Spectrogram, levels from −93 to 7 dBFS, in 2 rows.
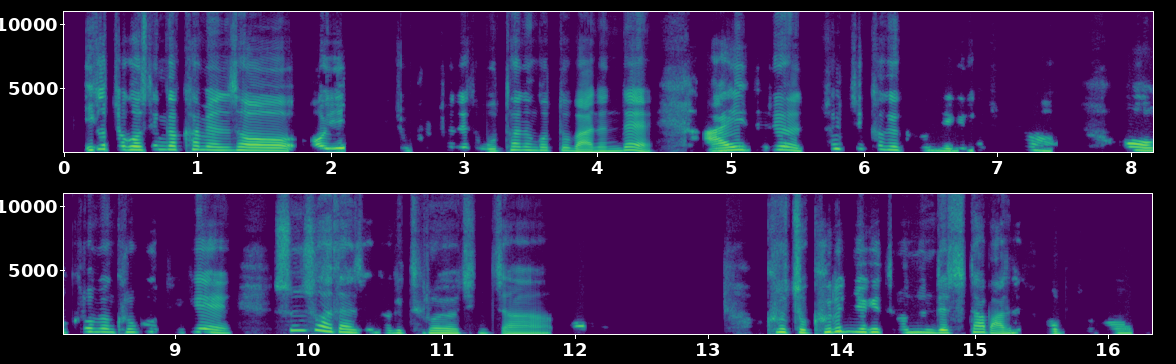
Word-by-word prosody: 이것저것 270 0 +3
생각하면서 240 -7 +3
어 485 - -1
얘기 385 +1 +6 0.4
좀 - - -19
불편해서 245 - -13
못하는 235 +9 -3
것도 220 -1 -4
많은데 165 - +1 0.4
아이들은 245 +3 +3 0.2
솔직하게 325 -6 -4
그런 210 -2 -13
얘기를 175 +1 -3 0.4
하면서 - - -4 0.5
어 225 -4 +5
그러면 255 0 -2
그러고 240 +4 -6 0.3
되게 225 -9 +1 0.3
순수하다는 345 - +3
생각이 190 -4 -7
들어요, 175 -2 +1
진짜. 150 +1 -5 0.2
어. 355 0 -4 1.3
그렇죠. 235 -4 +3
그런 265 +1 +2
얘기 240 -1 +4
들었는데 215 -2 +1
스탑 235 +5 0
안 - - +2
할 - - -1
수가 180 -5 -8 0.5
없죠. 160 0 -3
235 Hz, 305 characters per minute, -22 LUFS, 200-265 Hz, 1.3 s, 얘기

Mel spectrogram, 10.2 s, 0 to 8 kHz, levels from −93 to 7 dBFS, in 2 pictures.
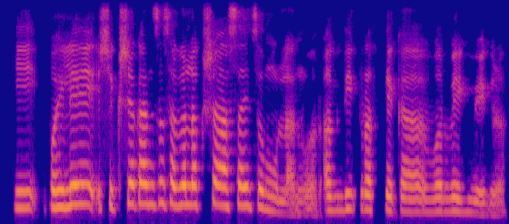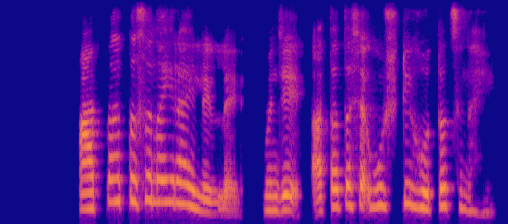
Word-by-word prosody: की 220 0 -3
पहिले 255 +4 +4
शिक्षकांचं 270 +3 0
सगळं 260 -1 +3
लक्ष 260 +2 -1
असायचं 250 -2 +3
मुलांवर, 115 - -7
अगदी 190 +2 -3
प्रत्येकावर 175 -4 -2
वेगवेगळं. 165 -5 -5 0.9
आता 210 +9 +3
तसं 315 +1 +2
नाही 300 0 +2
राहिलेलं 225 - +1
आहे, - - -7 0.3
म्हणजे 190 +1 +2 0.2
आता 235 +7 +2
तश्या 255 -1 +3
गोष्टी 250 +4 -2
होतच 240 +1 +1
नाहीत. 160 -2 -15
225 Hz, 125 wpm, -25 LUFS, 180-260 Hz, 0.9 s, पहिले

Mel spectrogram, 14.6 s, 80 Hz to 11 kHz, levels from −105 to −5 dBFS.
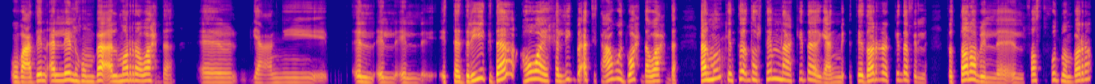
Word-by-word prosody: وبعدين 190 +5 +3
قلِّلهم 225 -3 0
بقى 240 0 +7
لمرّة 235 +3 +1
واحدة 185 -10 -2 0.3
آآ 175 0 -7 0.2
يعني 170 +1 -12 0.4
ال 185 -4 -2
ال 170 -1 -9
ال 160 - -13 0.2
التدريج 230 - +1
ده 265 +5 +6 0.2
هو 280 +5 +5
هيخلّيك 235 0 0
بقى - - +2
تتعود 250 +8 -3
واحدة، 210 -6 0
واحدة. 225 +2 0 0.3
هل 245 +2 +9
ممكن 270 -4 -1
تقدر 275 -2 -2
تمنع 280 0 -1
كده 265 +2 -4
يعني 180 -1 -5
تدّرج 245 +4 +2
كده 255 0 -3
في 220 - -12
ال 160 -4 -14 0.3
في 195 - -3
الطلب 255 +2 +4
ال 175 -3 -4 0.4
الfast 235 +6 -4 0.2
food 260 - -6
من 205 -4 -3
برّه؟ 235 +6 +1
225 Hz, 145 wpm, -22 LUFS, 180-255 Hz, 0.4 s, هل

